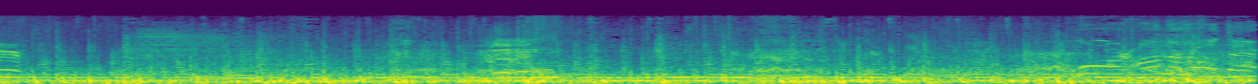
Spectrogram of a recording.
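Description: Horses gallop in a busy, noisy chase with thudding hooves, and a sharp whinny rises near the end while shouting voices carry over the action.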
